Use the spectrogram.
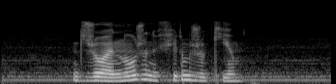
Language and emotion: Russian, neutral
